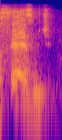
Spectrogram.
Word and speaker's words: SESMT: teve é pastor ainda falou desse jeito não falou sesmt seria a pronúncia correta passou despercebido isso aí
